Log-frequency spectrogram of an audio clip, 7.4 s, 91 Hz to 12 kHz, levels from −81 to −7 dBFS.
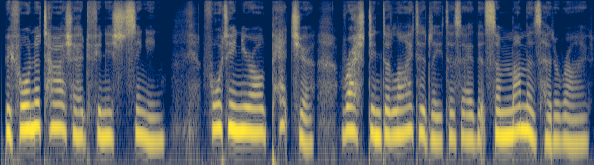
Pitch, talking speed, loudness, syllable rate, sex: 225 Hz, 155 wpm, -18 LUFS, 5.2 syllables/s, female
